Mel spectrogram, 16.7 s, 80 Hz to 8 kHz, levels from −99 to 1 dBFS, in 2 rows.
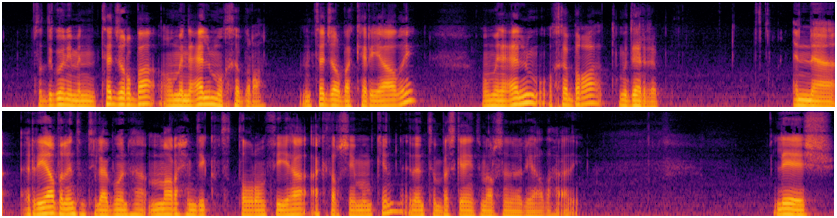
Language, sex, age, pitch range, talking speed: Arabic, male, 20-39, 95-115 Hz, 120 wpm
